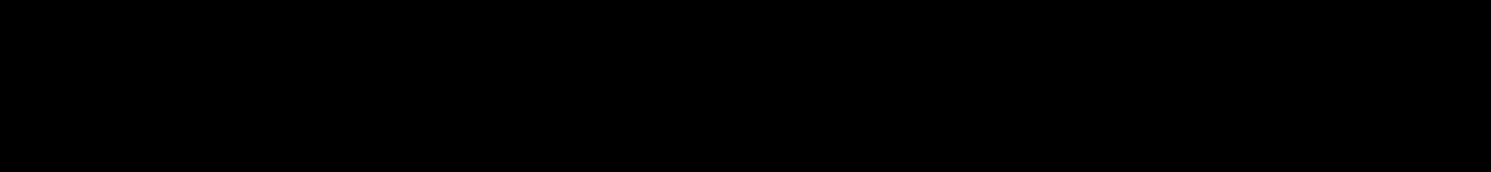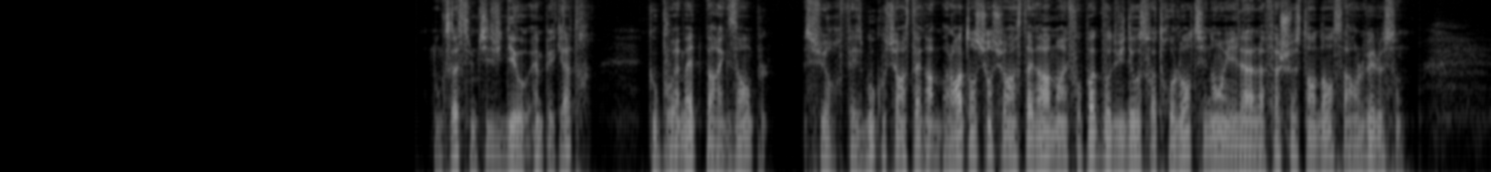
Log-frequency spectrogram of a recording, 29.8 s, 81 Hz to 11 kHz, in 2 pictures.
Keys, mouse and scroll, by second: 1.1-2.8 typing, 3.1 Return, 5.0 click, 7.6 click, 8.5 click, 10.1 click, 11.4 click, 13.8 click, 15.3 click, 16.8 click.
